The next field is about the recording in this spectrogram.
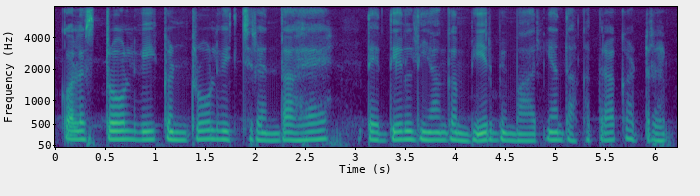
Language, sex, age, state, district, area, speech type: Punjabi, female, 45-60, Punjab, Amritsar, urban, spontaneous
